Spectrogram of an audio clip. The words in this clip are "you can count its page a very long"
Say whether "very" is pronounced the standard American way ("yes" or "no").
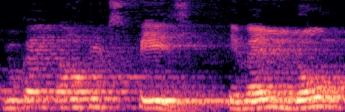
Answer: yes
